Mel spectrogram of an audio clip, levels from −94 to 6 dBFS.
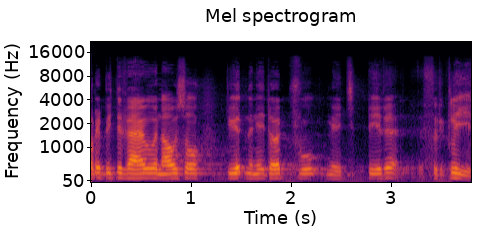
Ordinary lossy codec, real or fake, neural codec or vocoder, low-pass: none; fake; codec, 32 kHz, 1.9 kbps, SNAC; 14.4 kHz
